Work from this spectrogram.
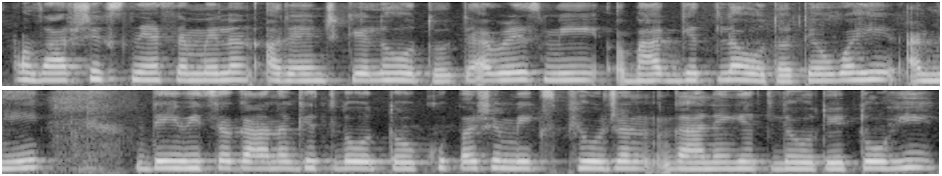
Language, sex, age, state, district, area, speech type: Marathi, female, 18-30, Maharashtra, Ahmednagar, rural, spontaneous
